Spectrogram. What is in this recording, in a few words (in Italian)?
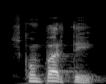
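"scomparti", dialettale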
